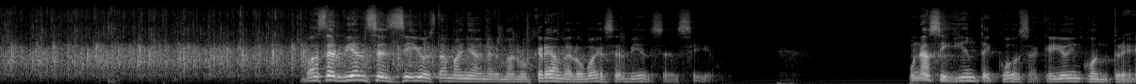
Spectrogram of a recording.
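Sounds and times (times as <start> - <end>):
church congregation applauding: 0.0 - 7.1
speech: 3.0 - 7.2, 9.1 - 11.3.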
